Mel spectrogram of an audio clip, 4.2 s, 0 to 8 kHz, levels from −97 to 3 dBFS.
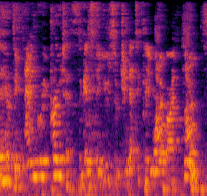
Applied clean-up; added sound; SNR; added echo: classical method WPE with log-MMSE.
